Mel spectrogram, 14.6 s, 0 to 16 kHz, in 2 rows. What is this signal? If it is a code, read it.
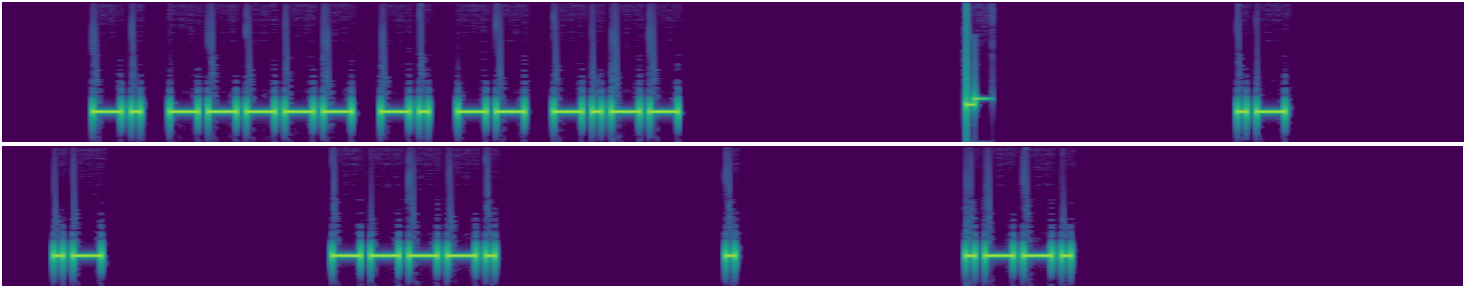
Morse code, heard as a keyed tone, about 25 wpm, spaced as for 11 wpm, 700 Hz. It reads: N0NMY AA9EP
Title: USA Call Signs - 5 Characters - 8x Character Spacing - 25wpm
